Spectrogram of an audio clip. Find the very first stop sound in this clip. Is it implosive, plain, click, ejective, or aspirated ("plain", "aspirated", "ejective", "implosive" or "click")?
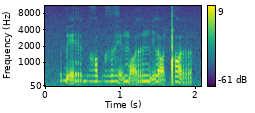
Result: implosive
